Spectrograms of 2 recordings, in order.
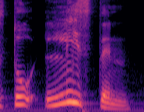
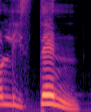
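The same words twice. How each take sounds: First: "listen" stressed on LIS, the ending unstressed; stress on first syllable. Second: "listen" wrongly stressed on the end, lis-TEN; stress on last syllable. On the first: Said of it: "recae en la primera sílaba". ("listen" con el acento en la primera sílaba, LIS-ten) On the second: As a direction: drag out and punch the second syllable of "listen", louder. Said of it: "el acento no recae en la última sílaba". ("listen" con el acento en la última sílaba, lis-TÉN) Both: Shown as a demonstration.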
